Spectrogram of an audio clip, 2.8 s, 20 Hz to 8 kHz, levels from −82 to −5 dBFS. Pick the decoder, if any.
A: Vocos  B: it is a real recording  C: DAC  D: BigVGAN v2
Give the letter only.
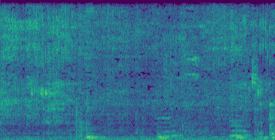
B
